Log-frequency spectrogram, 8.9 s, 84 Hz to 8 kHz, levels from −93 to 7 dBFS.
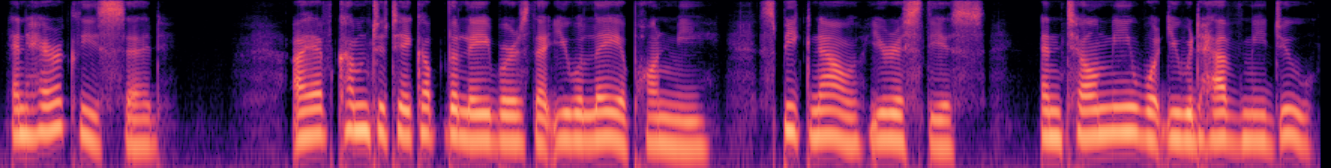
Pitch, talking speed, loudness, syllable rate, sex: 185 Hz, 195 wpm, -16 LUFS, 4.8 syllables/s, female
